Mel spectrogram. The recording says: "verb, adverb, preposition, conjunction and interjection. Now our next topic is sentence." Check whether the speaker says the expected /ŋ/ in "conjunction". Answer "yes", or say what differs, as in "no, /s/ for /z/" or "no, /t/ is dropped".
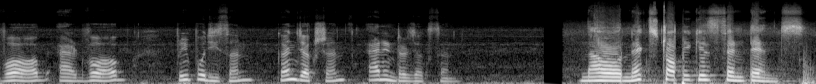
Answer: no, /ŋ/ is dropped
